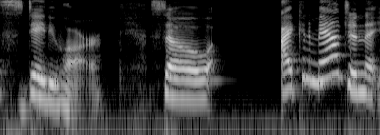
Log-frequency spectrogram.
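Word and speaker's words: Stajduhar: foreign language names period the original pronunciation is steiduhar and steiduhar families are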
